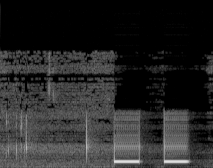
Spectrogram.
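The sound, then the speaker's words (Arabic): A telephone busy tone follows a dropped call on a call-in show: two steady, mid-pitched beeps, each about half a second long, with a pause between them over faint background noise. “واضح ان الاتصال انقطع.”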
